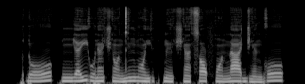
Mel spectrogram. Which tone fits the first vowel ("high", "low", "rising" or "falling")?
rising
